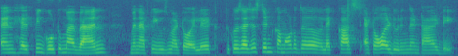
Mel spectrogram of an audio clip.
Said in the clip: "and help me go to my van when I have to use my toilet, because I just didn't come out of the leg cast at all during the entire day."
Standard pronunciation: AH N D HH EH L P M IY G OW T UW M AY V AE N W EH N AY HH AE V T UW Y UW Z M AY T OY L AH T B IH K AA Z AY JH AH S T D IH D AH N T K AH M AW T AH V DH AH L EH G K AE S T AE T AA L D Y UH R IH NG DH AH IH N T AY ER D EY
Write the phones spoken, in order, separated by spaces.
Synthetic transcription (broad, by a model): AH N D HH EH L P M IY G OW T UW M AY V AE N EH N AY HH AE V T UW Y UW Z M AY T OY L AH T B IH K AA Z AY JH AH S T D IH D AH N T K AH M AW T AH V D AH L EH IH K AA S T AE T AA L D Y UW R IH NG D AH IH N T AY ER D EY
